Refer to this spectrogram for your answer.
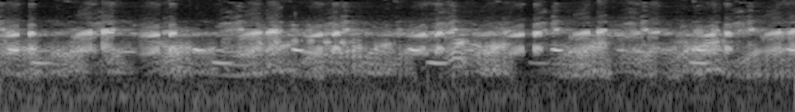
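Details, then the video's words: Frogs croaking in a dense chorus, overlapping pulsed croaks and short tonal notes repeating every half second or so, steady throughout with no other sounds. "FROGS CROAKING"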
